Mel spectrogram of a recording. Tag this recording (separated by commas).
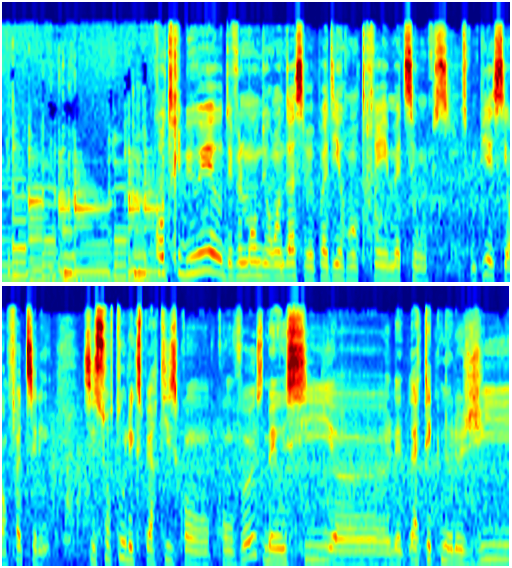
Speech, Music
